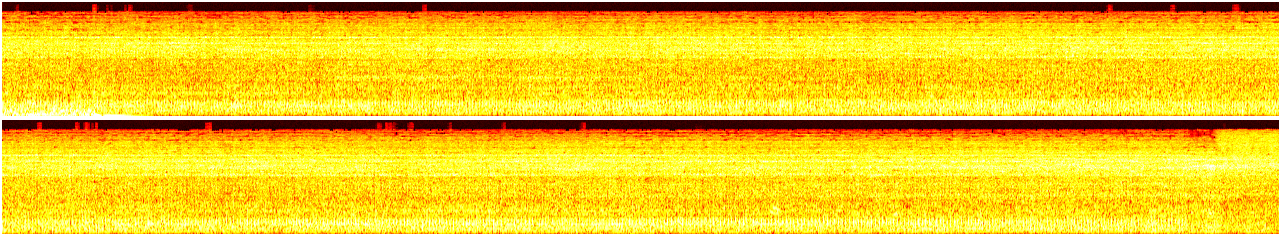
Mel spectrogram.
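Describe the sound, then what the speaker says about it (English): A crane's engine runs steadily as it lifts a heavy carved marble piece, giving a loud, continuous mechanical drone with hiss that holds for the whole stretch after a brief start. "I signaled the crane to lift the piece."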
